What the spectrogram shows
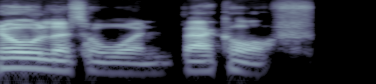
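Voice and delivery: deep, dim-witted, dumb big-brute voice. Voicing a character's line to someone little, in a deep, dumb big-guy voice. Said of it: "that deep, kind of dumb, big guy voice".

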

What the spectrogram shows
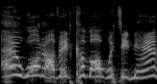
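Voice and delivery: high-pitched cozy cartoonish lady voice. Retelling a scene and voicing the woman's lines, Mrs. Potts voice. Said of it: "this is also the voice he does for Mrs".

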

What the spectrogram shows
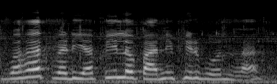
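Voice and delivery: soft, hushed, soothing voice.

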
